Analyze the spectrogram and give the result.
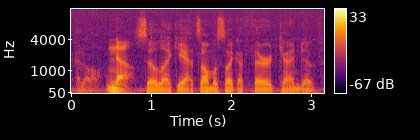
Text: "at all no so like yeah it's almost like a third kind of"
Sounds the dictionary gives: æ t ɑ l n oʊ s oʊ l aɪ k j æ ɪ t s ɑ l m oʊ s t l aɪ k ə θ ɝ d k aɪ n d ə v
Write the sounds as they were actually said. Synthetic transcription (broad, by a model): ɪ t ɑ l n oʊ s oʊ l aɪ k j æ ɪ t s ɑ l m oʊ s t l aɪ k ə θ ɝ d k aɪ n d ə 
